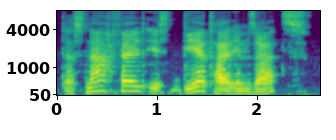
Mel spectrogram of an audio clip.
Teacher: Okay, there's a kind of subtle difference because this one is identifying what das Nachfeld ist. We're going to put a little weight on the word der.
